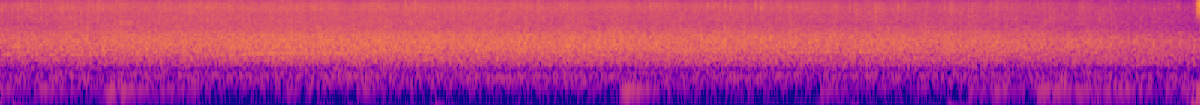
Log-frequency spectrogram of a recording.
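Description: Audience applauding in a large hall, a steady even clapping that tapers off near the end.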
